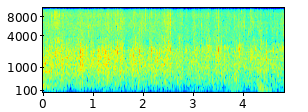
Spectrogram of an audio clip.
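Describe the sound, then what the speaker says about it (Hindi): A church congregation at a Sunday service claps in praise of God, a loud, dense, continuous wash of many hands that holds steady throughout. "एक बार परमेश्वर को ताली बजाकर स्तुति करेंगे"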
